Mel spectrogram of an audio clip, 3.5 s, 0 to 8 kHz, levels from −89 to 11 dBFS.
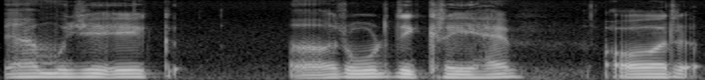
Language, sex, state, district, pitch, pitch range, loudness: Hindi, male, Himachal Pradesh, Shimla, 120 Hz, 115-125 Hz, -18 LUFS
